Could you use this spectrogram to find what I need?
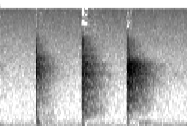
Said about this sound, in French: Il la gifle.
